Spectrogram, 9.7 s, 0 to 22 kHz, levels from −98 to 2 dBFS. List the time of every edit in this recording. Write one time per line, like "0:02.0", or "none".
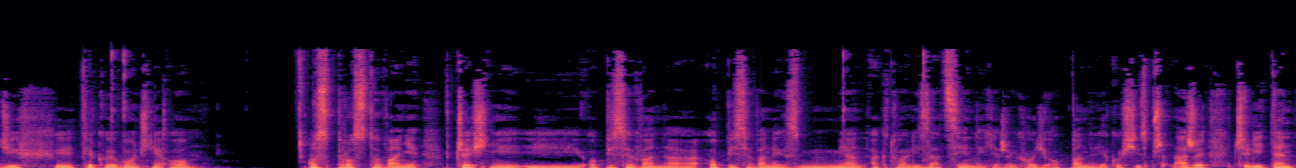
0:03.3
